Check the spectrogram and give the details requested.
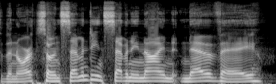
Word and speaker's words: Neve: north so in 1779 Nev a I'm just gonna you know what I'm going native I'm calling him Nev a you know it's only one more syllable what's one more syllable amongst friends yeah is that right gray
